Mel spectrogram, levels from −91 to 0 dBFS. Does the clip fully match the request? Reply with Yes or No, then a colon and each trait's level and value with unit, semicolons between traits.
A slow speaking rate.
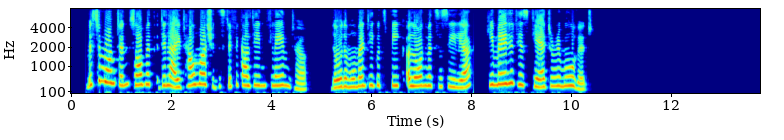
Yes: slow, 120 wpm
